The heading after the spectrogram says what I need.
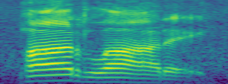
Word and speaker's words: parlare: of the word so we have three syllables right parlare so it's falling on the second syllable other verbs such as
